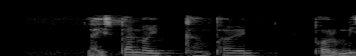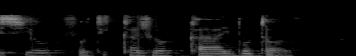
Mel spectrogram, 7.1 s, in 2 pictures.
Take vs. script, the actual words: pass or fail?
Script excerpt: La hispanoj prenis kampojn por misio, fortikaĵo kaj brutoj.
fail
